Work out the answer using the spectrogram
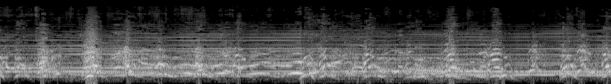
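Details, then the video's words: At a doggie daycare in Lucas County, a group of dogs sings along with the emergency siren test held monthly. A dense chorus of wavering howls is broken by frequent short barks. "Doggie Daycare Monthly Siren Howling"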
